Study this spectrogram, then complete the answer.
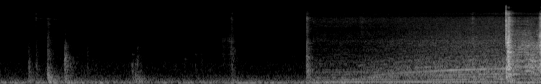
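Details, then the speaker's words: Mustang with an old 302 V8, restarted and reprimed after a fuel filter change with a fuel pressure gauge fitted, about 3.5–4 PSI at idle and about 5 PSI on rev (owner plans to adjust): clicks, then an even idle and a clean rev; runs fine. "Wow, we're only running like 4 PSI. Yeah, that's gonna get adjusted. I'll go ahead and rev but it does go up to about 5 PSI, and it likes to hang out around 3.5, 4 PSI, which if the car's happy, I'm happy."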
